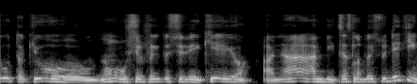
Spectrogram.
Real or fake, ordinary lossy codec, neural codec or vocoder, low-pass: fake; AAC, 48 kbps; codec, 24 kHz, 3.1 kbps, DualCodec; 10.8 kHz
